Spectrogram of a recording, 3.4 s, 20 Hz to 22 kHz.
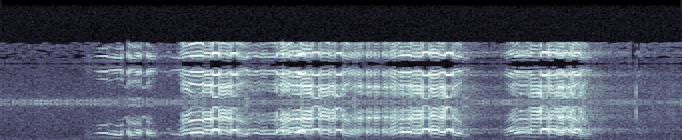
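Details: A pair of highly endangered wild Yellow-headed Parrots calls from Caribbean pines at sunset near a ranger station in Payne's Creek National Park, Toledo District, Belize, in late January 2012. The calls are harsh, raucous and rasping, given in three drawn-out bursts.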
